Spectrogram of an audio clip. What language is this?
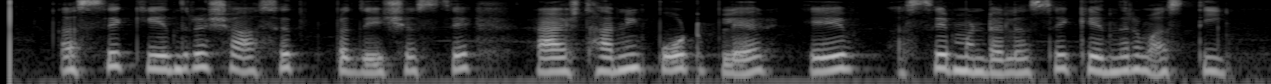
Sanskrit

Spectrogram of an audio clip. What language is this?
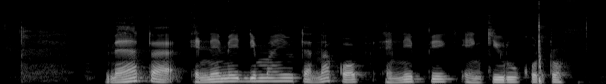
Masai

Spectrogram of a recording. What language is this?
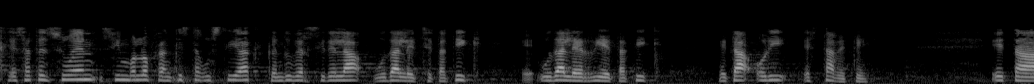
Basque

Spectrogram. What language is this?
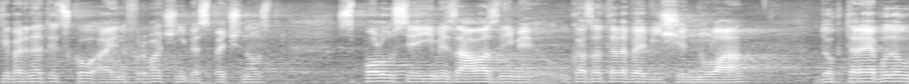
Czech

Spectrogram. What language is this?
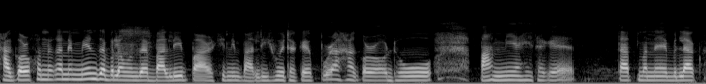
Assamese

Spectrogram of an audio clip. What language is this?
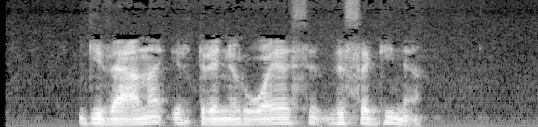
Lithuanian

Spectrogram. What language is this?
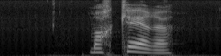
Norwegian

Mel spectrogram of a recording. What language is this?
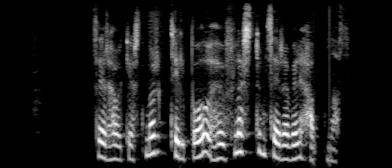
Icelandic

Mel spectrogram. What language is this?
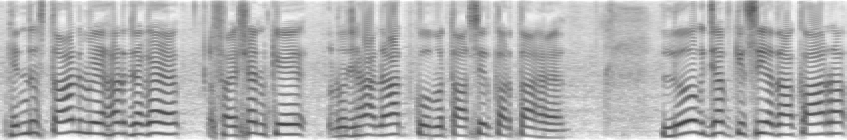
Urdu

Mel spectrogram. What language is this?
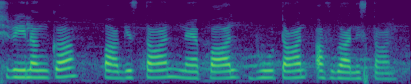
Urdu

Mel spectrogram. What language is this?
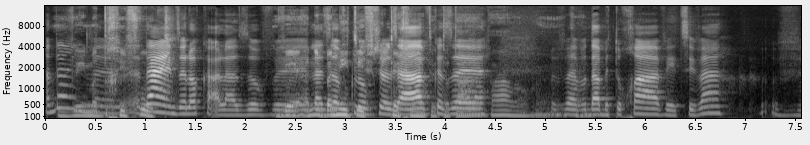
Hebrew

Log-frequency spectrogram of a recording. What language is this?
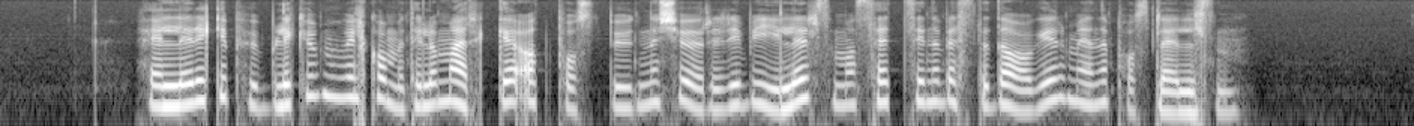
Norwegian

